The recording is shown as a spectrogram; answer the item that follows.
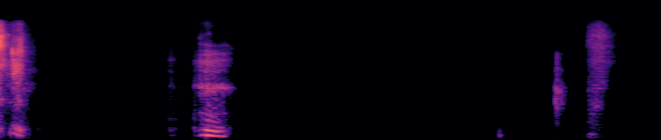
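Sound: dog sneezing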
